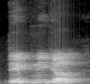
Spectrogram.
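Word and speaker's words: technical: ঘরে সিএইচ যখন থাকবে, সেক্ষেত্রে আমরা এই সিএইচটাকে কয়ের মতো উচ্চারণ করব। সো যার জন্য এখানে আমরা টেকনোলজি বলবো, টেকনিক্যাল।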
